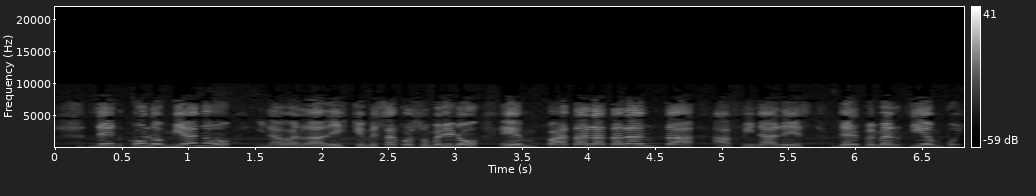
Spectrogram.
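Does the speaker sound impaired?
Yes: cleft lip; congenital cleft lip, only lip affected, lip not yet surgically corrected; wearing orthodontic braces, removal expected mid or end of year; nasal pronunciation, reduced diction, voice not produced normally, difficulty noticeable in broadcasts.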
